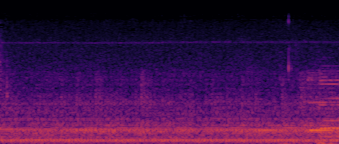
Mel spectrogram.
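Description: A steady low background hum with a faint thin high tone above it and nothing else prominent.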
